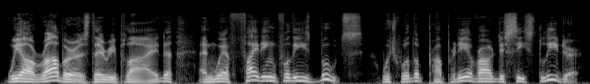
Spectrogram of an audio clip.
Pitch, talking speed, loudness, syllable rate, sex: 130 Hz, 205 wpm, -19 LUFS, 6.1 syllables/s, male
